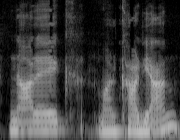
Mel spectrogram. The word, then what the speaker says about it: Narek Margaryan: Narek Margaryan, did I pronounce that correctly?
